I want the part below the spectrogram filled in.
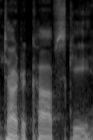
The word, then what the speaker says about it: Tartakovsky: Tartakovsky.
